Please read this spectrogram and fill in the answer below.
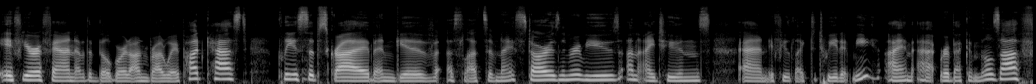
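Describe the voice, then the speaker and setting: In a very clean recording with a silent background and a dry, close sound with no echo, a woman with a normal speaking voice talks at a moderate pace, her fairly low pitch carrying lively intonation. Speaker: podcast host, music editor. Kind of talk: interview. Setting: studio.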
